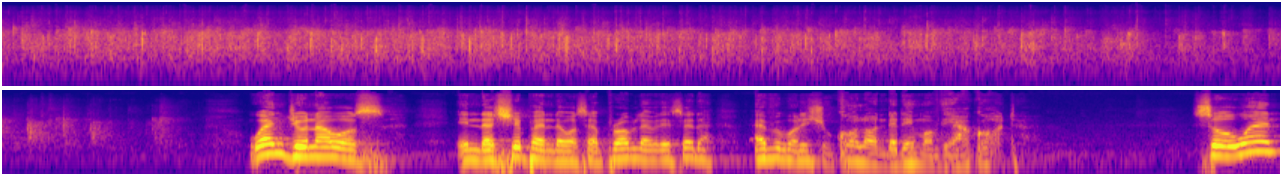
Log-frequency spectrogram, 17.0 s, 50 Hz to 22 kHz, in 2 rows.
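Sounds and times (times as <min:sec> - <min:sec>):
audience clapping at a religious gathering: 0:00.0 - 0:09.9
speech: 0:10.2 - 0:15.4, 0:16.5 - 0:17.0.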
